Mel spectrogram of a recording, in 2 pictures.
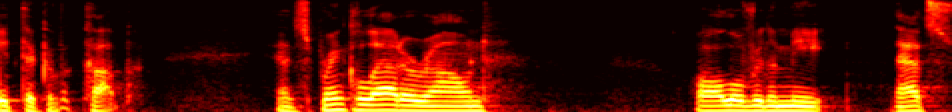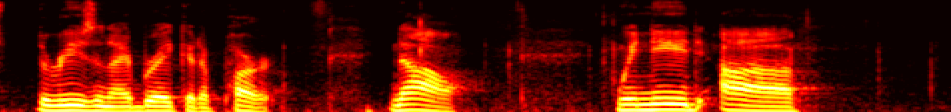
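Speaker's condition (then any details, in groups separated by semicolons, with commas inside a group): No condition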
